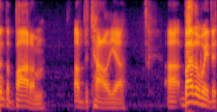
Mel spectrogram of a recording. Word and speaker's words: talha: you put them at the bottom of the talha. Uh by the way, the talha is t a l h a, but you always pronounce the h like a a y in Portuguese, so it's talha.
